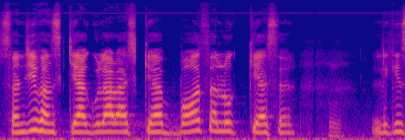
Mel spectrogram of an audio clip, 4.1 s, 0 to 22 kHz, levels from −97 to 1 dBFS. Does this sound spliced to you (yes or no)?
no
